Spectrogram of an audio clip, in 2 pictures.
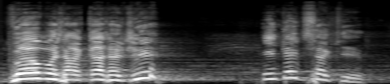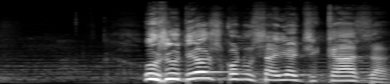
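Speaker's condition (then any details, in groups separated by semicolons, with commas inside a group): Cerebral palsy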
